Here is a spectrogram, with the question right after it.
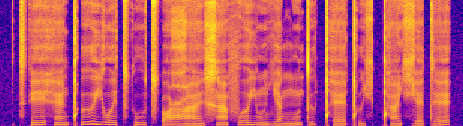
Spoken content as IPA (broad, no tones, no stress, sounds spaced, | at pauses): t͡sʼ e h ɛ̃ ǃʼ ɯ j o ɪ̯ t͡sʼ u t͡sʼ ɔ ʕ ã ɪ̯ x ã f ɤ j ũ ʎ a ŋ ũ t ɯ ǃʰ ɛ ǃʼ ɯ ç ǃʰ ã ç ɛ t ɛ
